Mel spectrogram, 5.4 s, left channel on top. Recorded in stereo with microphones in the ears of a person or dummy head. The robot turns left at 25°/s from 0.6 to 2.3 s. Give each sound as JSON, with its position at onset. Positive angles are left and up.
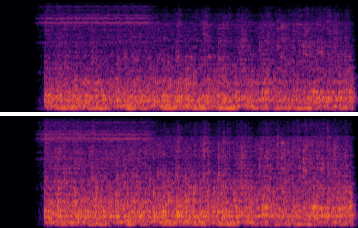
{"t": 0.7, "sound": "boiling", "azimuth_deg": -100, "distance_m": 1.7}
